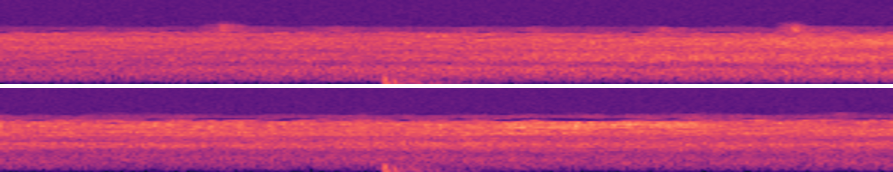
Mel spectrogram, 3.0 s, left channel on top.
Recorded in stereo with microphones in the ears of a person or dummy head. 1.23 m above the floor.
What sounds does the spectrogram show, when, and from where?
1.3 s ticking: 35° right (ahead or behind), 2 m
